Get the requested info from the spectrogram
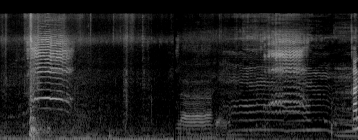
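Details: Goat giving wavering, nasal bleats while helped through delivering its kid. One short bleat opens, then longer drawn-out bleats rise and fall over several seconds, with people talking quietly alongside.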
